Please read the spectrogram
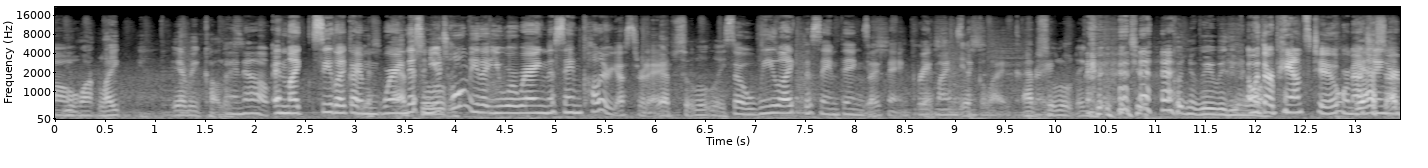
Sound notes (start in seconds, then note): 10.3 laughs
